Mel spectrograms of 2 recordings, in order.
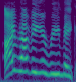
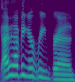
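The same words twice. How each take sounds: First: Laughing. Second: Said in the usual way. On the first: Real, not acted. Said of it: "I'm getting a remake".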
